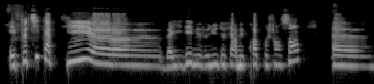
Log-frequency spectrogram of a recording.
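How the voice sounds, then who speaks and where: A woman with a fairly high pitch speaks at a very slow pace, with ordinary pitch variation. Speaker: jazz singer. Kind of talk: radio interview. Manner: hesitant, many fillers.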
